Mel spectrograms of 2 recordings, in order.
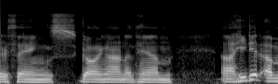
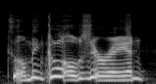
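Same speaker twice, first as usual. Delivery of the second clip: much higher, slow, melodramatic dying gasp; overacted death scene; comic fake death speech to Ann, hammed up; stupid fake death; 10 semitones higher, 4 dB louder, slower than usual. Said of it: "the stupid, um, like, fake death".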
